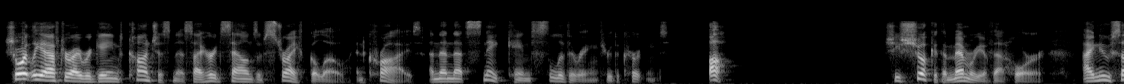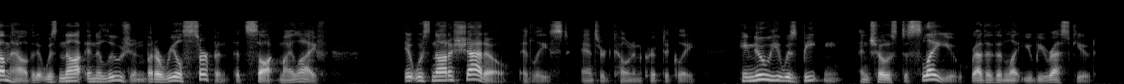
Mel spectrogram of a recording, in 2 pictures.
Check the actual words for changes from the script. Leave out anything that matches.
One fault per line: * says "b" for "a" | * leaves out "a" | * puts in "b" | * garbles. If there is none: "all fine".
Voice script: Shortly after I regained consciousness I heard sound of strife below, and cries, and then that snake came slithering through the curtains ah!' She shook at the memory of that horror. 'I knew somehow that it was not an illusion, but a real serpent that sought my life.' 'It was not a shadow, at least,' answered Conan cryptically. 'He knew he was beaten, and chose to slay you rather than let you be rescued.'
* says "sounds" for "sound"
